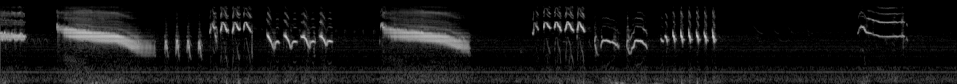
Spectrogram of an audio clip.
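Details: European greenfinch song meant to teach other birds: two long descending wheezes separated by bouncy trilled phrases and looping whistled notes, ending in a lone upslurred call, with a faint background hum.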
